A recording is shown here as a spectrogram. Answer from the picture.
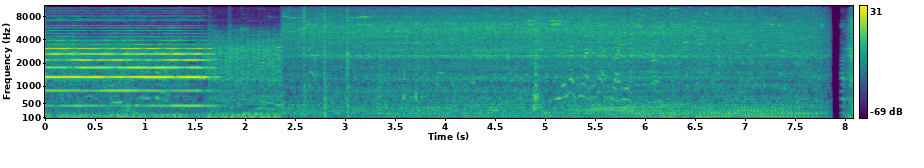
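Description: A vehicle horn gives one loud, steady blast lasting under two seconds. After it comes a quieter background of bustle with faint voices.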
